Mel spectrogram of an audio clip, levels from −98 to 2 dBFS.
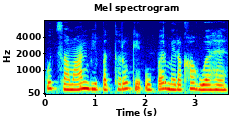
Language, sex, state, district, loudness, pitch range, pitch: Hindi, female, Jharkhand, Garhwa, -14 LUFS, 200-240 Hz, 215 Hz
